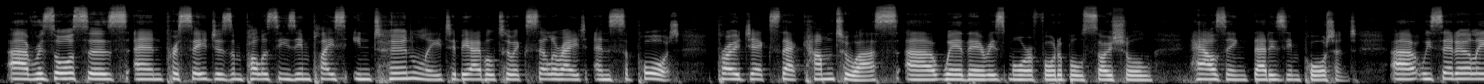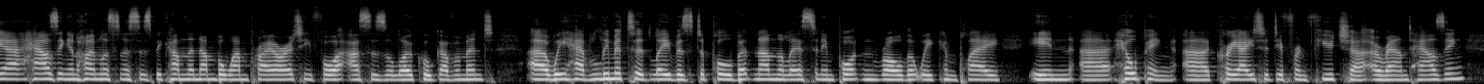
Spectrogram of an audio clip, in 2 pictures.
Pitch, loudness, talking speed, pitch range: 230 Hz, -17 LUFS, 155 wpm, 220-245 Hz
